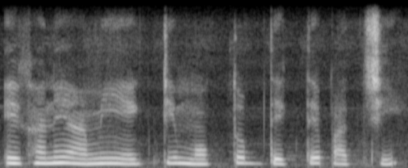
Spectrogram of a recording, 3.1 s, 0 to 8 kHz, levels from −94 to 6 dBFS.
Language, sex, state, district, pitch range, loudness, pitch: Bengali, female, West Bengal, Cooch Behar, 225-260 Hz, -14 LUFS, 245 Hz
